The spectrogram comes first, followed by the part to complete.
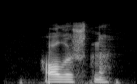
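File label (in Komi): "олыштны", Komi, male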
